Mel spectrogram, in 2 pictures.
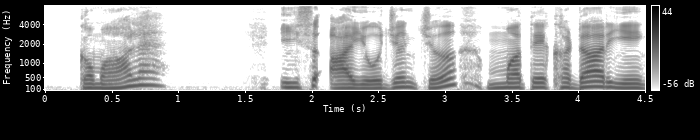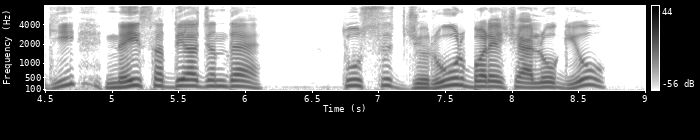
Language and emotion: Dogri, surprised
